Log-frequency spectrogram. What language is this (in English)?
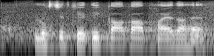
Bhojpuri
